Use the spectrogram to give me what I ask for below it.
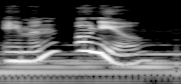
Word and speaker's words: Eamon O'Neill: This is the After the Story Wicked Library interview, and today we're talking with Eamon O'Neill, and I hope I said that correctly.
